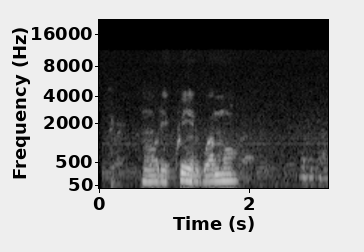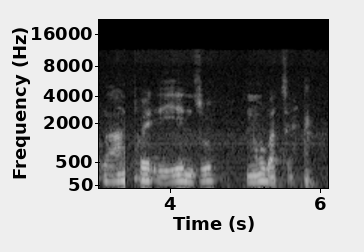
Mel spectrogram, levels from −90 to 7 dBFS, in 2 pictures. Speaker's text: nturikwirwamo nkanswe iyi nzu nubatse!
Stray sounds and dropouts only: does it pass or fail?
fail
